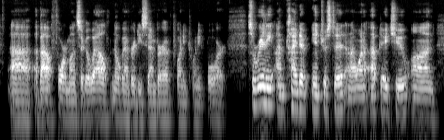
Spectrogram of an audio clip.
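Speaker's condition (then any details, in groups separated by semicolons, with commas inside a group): No condition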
